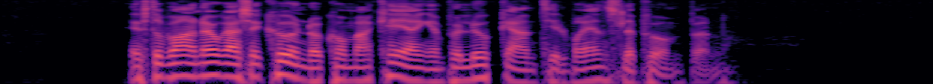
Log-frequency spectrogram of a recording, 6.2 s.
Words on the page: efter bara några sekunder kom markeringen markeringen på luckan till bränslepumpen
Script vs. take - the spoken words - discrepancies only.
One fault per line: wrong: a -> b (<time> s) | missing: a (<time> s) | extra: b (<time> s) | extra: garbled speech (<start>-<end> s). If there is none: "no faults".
missing: markeringen (3.0 s)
